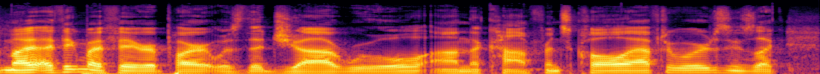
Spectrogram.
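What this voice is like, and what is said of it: Usual voice. Nothing is said of it.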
